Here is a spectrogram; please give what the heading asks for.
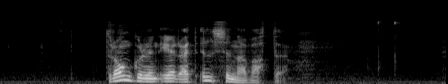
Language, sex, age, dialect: Faroese, male, 36-60, Suðurstreymoy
